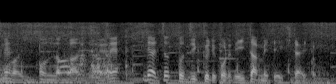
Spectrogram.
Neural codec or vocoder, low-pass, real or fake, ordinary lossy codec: none; 7.2 kHz; real; none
